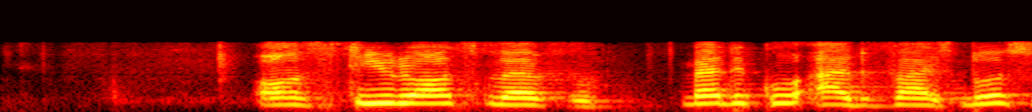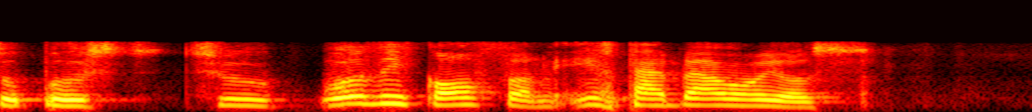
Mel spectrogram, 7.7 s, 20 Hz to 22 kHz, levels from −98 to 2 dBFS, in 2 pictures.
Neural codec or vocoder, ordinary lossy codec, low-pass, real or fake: codec, 16 kHz, 1.1 kbps, Voila-Tokenizer; none; 5.4 kHz; fake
